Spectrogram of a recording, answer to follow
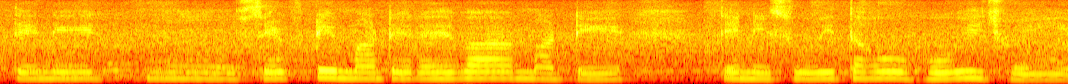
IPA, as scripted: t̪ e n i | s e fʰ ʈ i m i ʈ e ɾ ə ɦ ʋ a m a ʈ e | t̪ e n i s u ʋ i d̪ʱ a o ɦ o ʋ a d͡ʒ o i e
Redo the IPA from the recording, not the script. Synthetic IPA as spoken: t̪ e n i | s e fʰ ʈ i m a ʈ e ɾ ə ɦ ʋ a m a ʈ e | t̪ e n i s u ʋ i d̪ʱ a o ɦ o ʋ i d͡ʒ o i e

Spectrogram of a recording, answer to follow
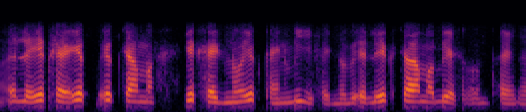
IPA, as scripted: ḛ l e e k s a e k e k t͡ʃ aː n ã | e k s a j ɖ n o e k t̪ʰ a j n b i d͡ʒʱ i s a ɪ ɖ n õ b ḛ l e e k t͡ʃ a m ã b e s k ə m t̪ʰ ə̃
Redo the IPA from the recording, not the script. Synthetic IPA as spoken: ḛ l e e k s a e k e k t͡ʃ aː m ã | e k s a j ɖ n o e k t̪ʰ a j n b i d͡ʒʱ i s a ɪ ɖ n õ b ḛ l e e k t͡ʃ a m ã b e s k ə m t̪ʰ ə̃

